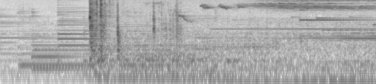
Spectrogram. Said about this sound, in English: opens a door to the outside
